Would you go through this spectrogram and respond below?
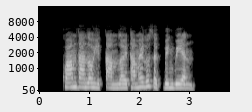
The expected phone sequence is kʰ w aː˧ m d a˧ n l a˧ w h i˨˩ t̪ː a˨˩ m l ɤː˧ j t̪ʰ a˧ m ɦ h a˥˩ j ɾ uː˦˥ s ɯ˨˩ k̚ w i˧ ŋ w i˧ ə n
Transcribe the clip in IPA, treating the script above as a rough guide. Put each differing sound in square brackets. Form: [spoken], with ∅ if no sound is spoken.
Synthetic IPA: kʰ w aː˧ m d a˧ n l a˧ w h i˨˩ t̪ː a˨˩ m l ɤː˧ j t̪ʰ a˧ m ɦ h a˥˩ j ɾ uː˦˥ s ɯ˨˩ k̚ w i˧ ŋ w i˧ ə n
